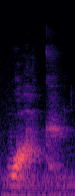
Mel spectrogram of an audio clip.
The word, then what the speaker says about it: walk: It's pronounced salmon in English. Salmon. Yoke and walk.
